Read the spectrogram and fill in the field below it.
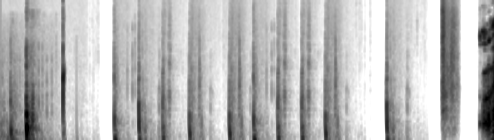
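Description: Footsteps tap softly on sand.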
